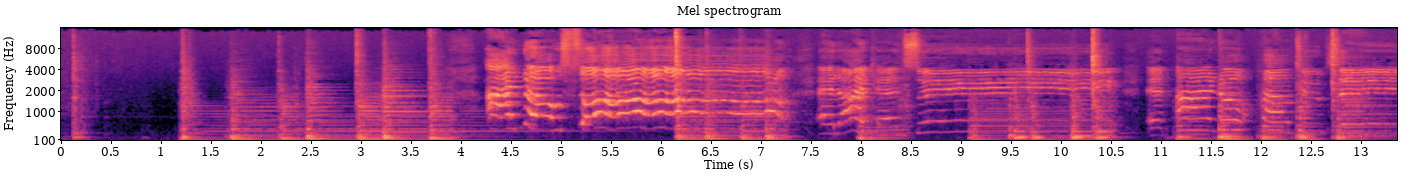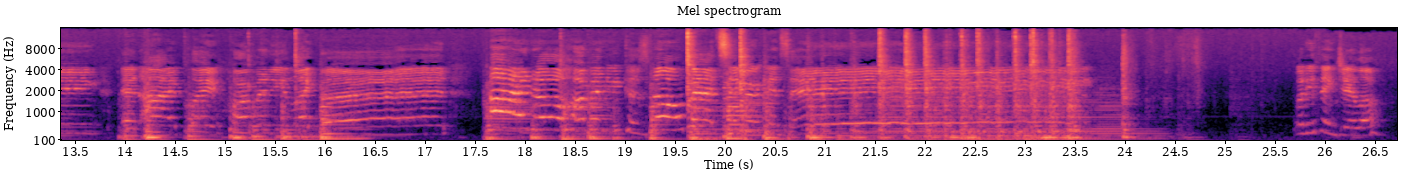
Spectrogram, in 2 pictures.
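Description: A cello held like a guitar, its strings strummed and plucked in chords, with a woman singing over it. The playing stops briefly twice near the middle.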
